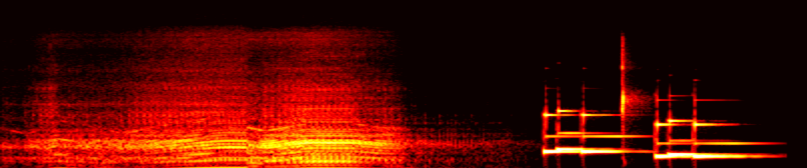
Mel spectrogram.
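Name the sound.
delivery truck driving away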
